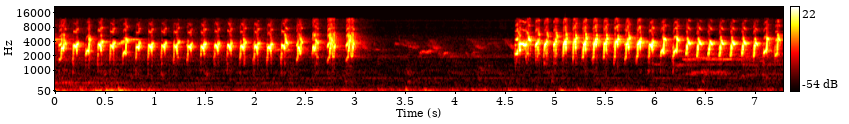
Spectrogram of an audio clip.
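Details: A lovebird chatters in a long ngekek, the typing-like ngetik style. Three seconds of quick, scratchy repeated notes end in a pause of over a second. A second equally rapid trill resumes and runs on.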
